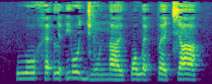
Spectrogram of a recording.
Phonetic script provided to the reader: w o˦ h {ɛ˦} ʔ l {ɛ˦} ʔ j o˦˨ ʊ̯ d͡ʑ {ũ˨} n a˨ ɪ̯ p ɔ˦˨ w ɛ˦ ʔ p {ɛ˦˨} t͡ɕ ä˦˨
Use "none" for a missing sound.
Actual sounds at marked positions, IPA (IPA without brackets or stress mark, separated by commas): ɛ˦, ɪ˦, ũ˨, ɛ˨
